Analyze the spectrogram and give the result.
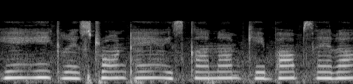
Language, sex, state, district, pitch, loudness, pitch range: Hindi, female, Odisha, Khordha, 290 Hz, -15 LUFS, 285-300 Hz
